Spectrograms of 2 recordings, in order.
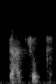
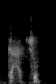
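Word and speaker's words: Tkachuk: La mejor arma ofensiva, por supuesto, es Kachuk. Se pronuncia así, tiene una T atravesada, Caferro, perdóname. – Tranquilo, sí. – Kachuk. Se pronuncia como, es TKA, entonces es como Kachuk, algo así.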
